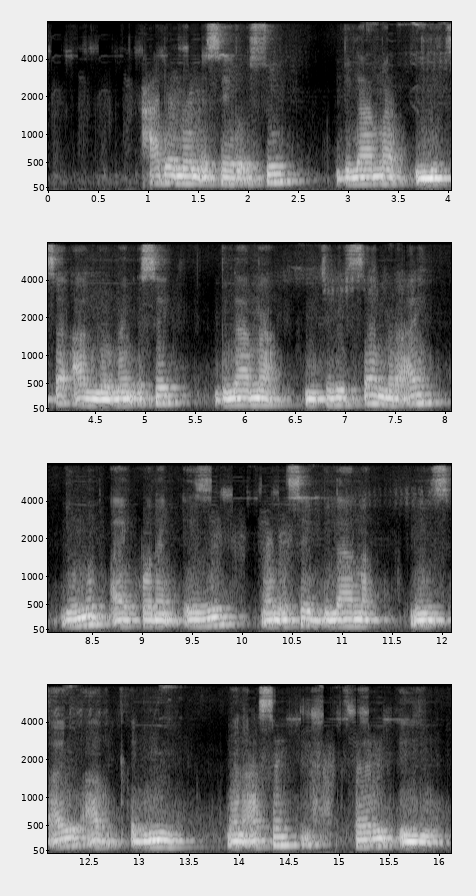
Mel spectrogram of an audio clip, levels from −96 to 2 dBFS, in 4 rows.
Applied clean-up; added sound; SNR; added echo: neural separator model SepFormer DNS4.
